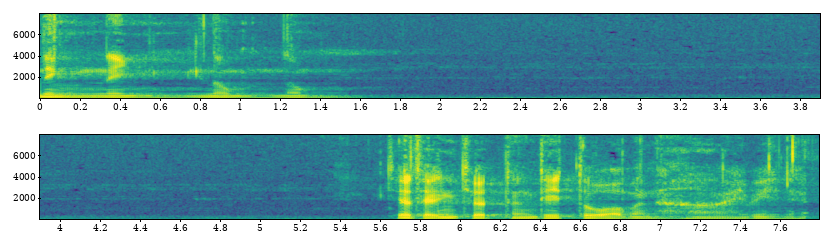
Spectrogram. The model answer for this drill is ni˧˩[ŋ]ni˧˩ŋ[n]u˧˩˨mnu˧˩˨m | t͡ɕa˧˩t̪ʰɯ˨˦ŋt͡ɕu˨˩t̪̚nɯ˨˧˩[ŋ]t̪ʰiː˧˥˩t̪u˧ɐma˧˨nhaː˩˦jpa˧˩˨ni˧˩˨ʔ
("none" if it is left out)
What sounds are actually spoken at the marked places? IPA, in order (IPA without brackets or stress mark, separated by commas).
ŋ, n, ŋ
